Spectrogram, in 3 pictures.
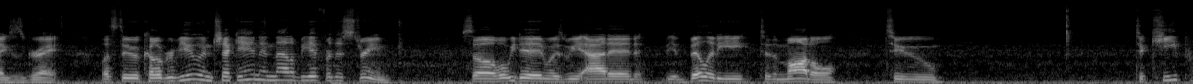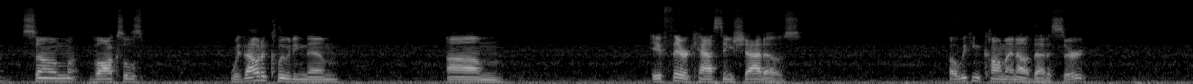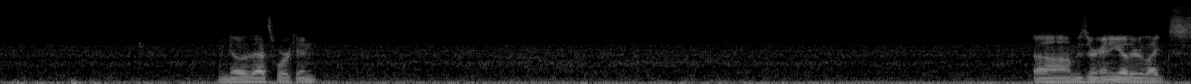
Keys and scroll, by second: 0.5-2.7 typing, 3.8-4.8 typing, 6.1-6.8 typing, 9.4-11.9 typing, 13.6-17.0 typing, 18.5-19.3 typing, 23.0-26.9 typing, 28.6 typing, 31.8 super+b, 32.1-33.0 typing, 34.1-34.9 typing.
